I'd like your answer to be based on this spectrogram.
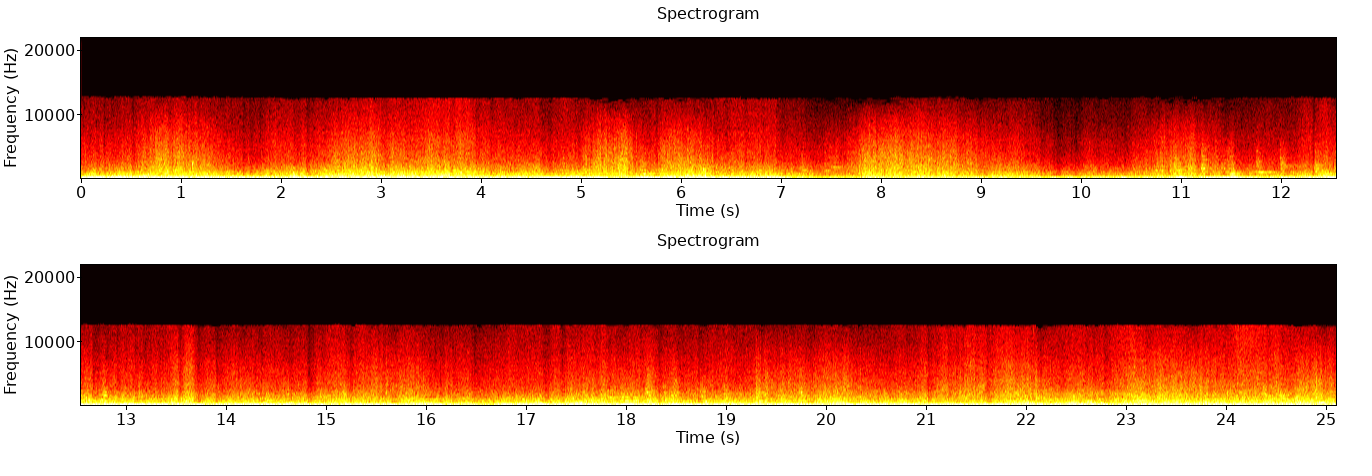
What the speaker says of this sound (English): soon the wind is back, on the nose again.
